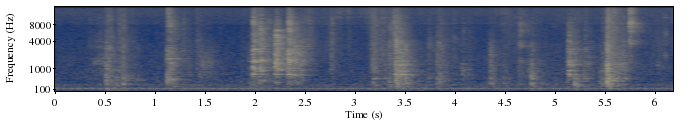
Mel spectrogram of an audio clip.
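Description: A pot used for larger batches of liquid is handled, making a series of light metallic clinks and taps at irregular intervals over a steady low background hum.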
